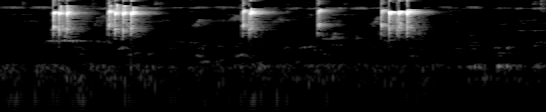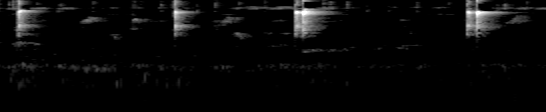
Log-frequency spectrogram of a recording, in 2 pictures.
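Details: A squirrel, possibly calling its partner, gives sharp, high chipping notes, singly or in quick pairs, every second or so.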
